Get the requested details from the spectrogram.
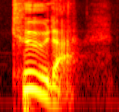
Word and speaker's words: Todah: The third word, the holy praise word of Tuda. Now, it's actually spelled T-O-D-A-H in English, but it's pronounced in Hebrew, Tuda.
